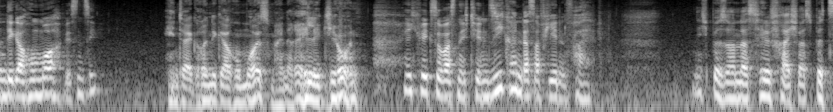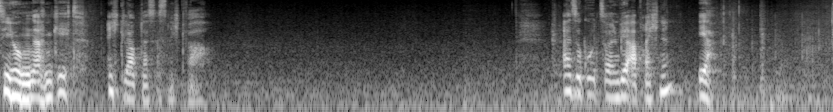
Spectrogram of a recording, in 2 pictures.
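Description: A middle-aged woman speaks quietly in reply.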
